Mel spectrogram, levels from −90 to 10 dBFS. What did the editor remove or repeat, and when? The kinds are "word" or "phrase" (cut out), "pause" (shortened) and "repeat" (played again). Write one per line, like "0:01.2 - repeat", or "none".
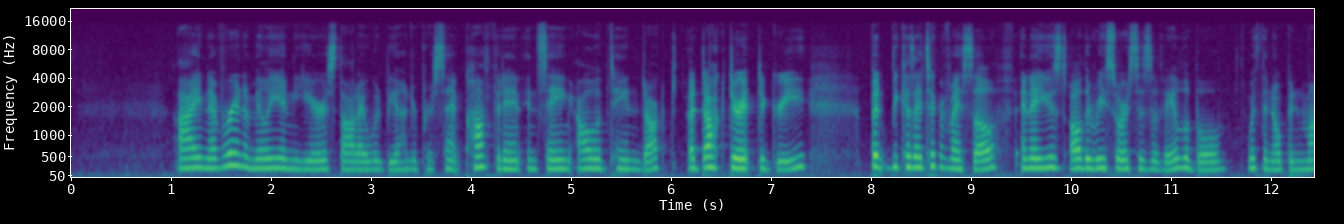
0:08.1 - word
0:08.7 - word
